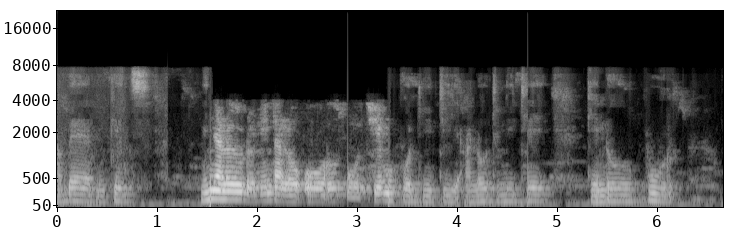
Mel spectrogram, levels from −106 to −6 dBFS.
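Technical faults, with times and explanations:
Throughout: Nellymoser compression. The speech was likely coded with Nellymoser Asao, the old Flash microphone codec, at 32 kbps. It codes the sound in short blocks with a fixed, small bit budget, so weak bands get no bits and are filled in with noise instead. Nothing survives above 7.7 kHz, and the codec damage is plainly audible as a rough, hissy halo around the speech with a smeared, underwater quality.
1.10, 2.90 and 4.70 s: audio missing between chunks. The recorder likely works in 2-second chunks and drops a piece of sound each time it closes one chunk and opens the next, about a fifth of a second at each of the three joins. The two sides are butted together with no silence, so the speech skips forward at a steady 1.8-second spacing.
1.53 to 3.32 s: input switched to a poorer device. The recording likely changed its input mid-stream to a lower-grade microphone or a headset's call mode, with no silence at the switch. 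For this stretch nothing passes above 3.8 kHz, so the speech turns dull and boxy. The level shifts by around 5 dB and a new noise floor comes in roughly 45 dB below the speech. The duller sound starts just before "pod nitie".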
